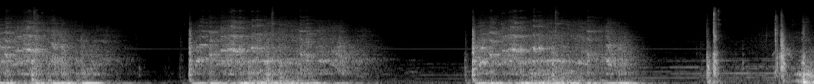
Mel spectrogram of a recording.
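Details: 2016 Polaris Ranger 900XP, cold, intermittent no-start that goes away once warm, battery about 12 V: three long even cranking bursts, never firing; crank no start, low voltage suspected but unconfirmed.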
